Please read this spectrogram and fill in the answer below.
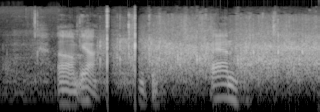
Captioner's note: audience applauds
